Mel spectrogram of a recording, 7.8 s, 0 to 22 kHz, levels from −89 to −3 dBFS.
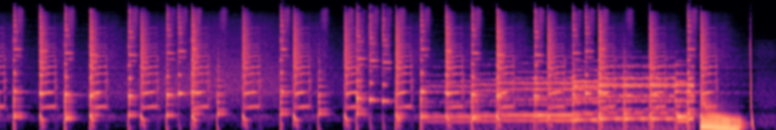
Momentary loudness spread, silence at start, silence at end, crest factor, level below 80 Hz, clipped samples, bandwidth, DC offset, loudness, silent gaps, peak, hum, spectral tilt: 7 LU; 0 s; 0.25 s; 20 dB; -30 dBFS; under 0.1%; over 20 kHz; under 0.1%; -21 LUFS; none; -2 dBFS; none; -3 dB/octave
